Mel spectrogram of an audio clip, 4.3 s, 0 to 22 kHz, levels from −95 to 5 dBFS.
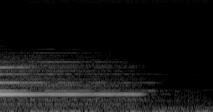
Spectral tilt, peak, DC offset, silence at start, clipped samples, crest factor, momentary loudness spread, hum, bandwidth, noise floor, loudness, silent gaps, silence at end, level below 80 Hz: -5.5 dB/octave; -30 dBFS; under 0.1%; 0 s; under 0.1%; 16 dB; 14 LU; none; over 20 kHz; -71 dBFS; -46 LUFS; none; 0.1 s; -76 dBFS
